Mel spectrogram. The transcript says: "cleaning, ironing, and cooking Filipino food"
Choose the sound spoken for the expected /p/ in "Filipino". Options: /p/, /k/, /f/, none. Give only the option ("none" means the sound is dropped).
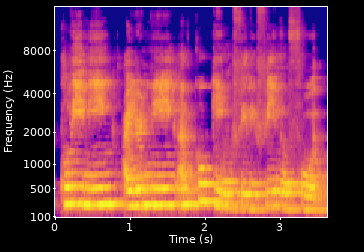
/f/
